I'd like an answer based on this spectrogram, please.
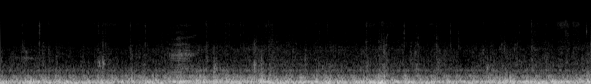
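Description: Car driving slowly over a rough dirt road, heard from inside the cabin: a steady low engine and tyre rumble with a few light knocks.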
